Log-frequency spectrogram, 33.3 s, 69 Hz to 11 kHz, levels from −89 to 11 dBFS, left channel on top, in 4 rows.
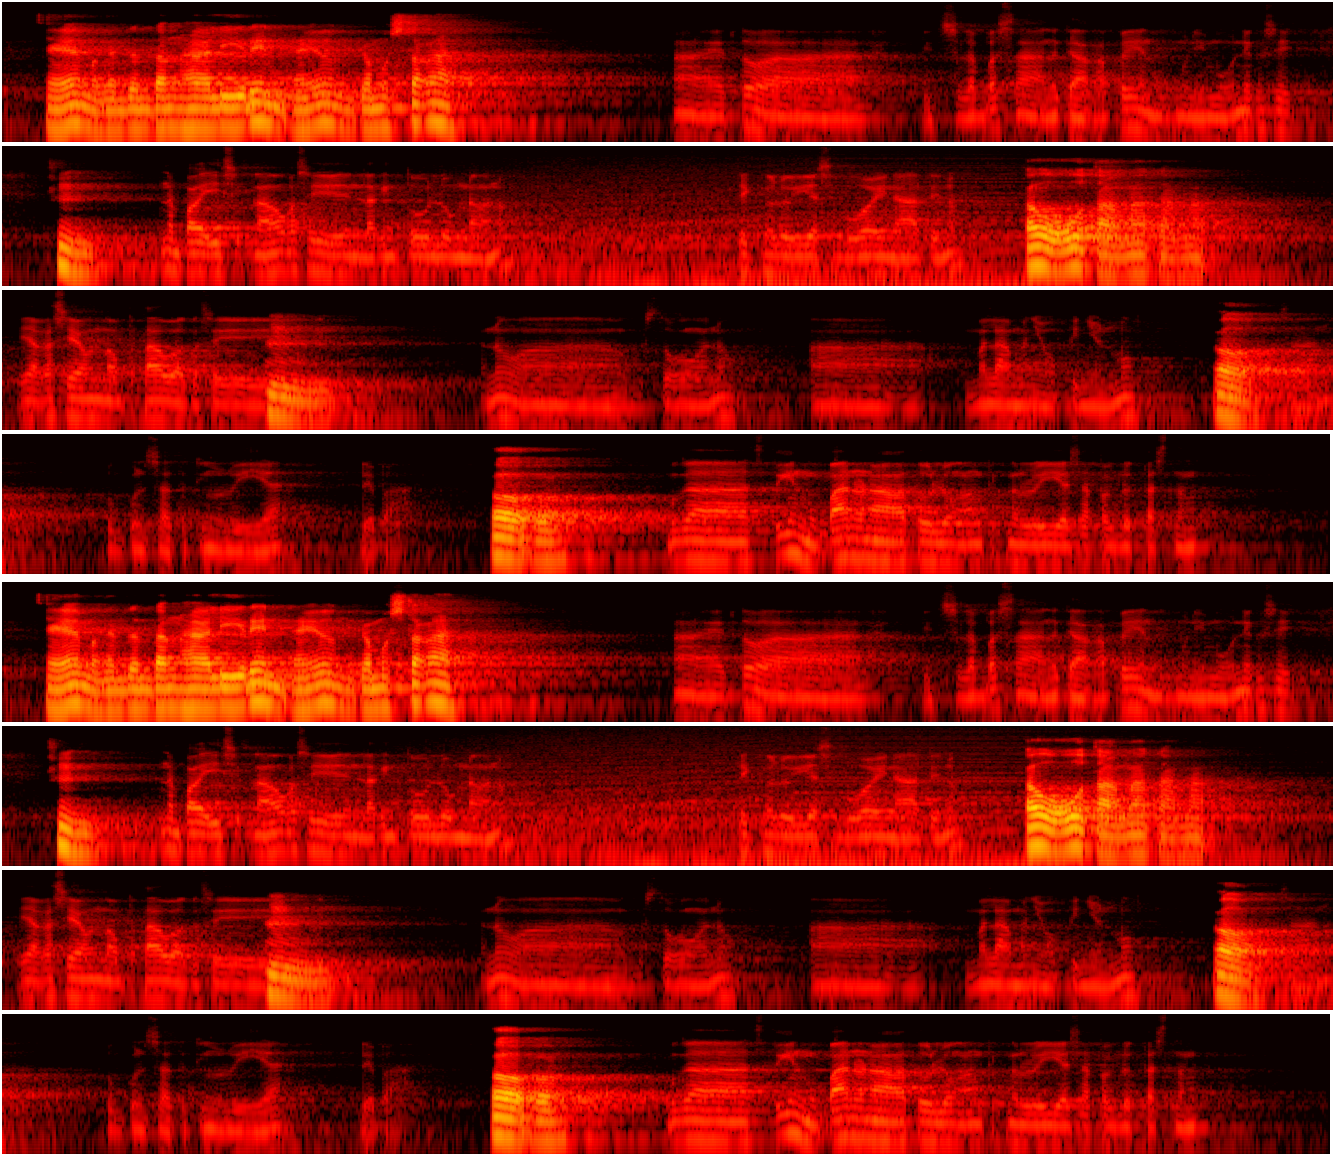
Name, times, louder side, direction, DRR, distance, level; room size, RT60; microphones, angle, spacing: voice 1, 0.3-2.9 8.6-8.9 14.7-15.9 18.3-18.7 24.2-24.5 28.0-28.5, right 2 dB, 25° right, 7 dB, 0.6 m, -31 dB
voice 2, 4.2-5.5 5.9-8.5 9.3-11.5 12.9-14.3 16.7-18.7 19.6-21.2 21.7-23.8 24.7-25.0 25.6-26.8 27.2-27.5 29.1-32.4, equal, ahead, 6 dB, 1.0 m, -47 dB
sound 1, 8.5-17.4, right 1 dB, 45° right, 4.4 m, -57 dB
27.5 x 27.5 x 5.0 m, 2.6 s
head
